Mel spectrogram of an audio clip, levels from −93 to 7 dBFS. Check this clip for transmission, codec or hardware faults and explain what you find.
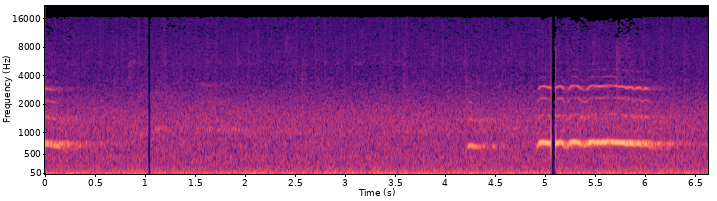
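Two brief dropouts interrupt otherwise continuous sound, both a gap at a join of encoded pieces. The first runs from 1.03 to 1.06 s, lasting about 32 ms; the second from 5.06 to 5.11 s, about 49 ms, four seconds later. Separately encoded segments were joined without removing each run's leading encoder delay and final-frame padding, so silence sits at each seam. The gaps have smeared edges, and the sound resumes exactly where it stopped.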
